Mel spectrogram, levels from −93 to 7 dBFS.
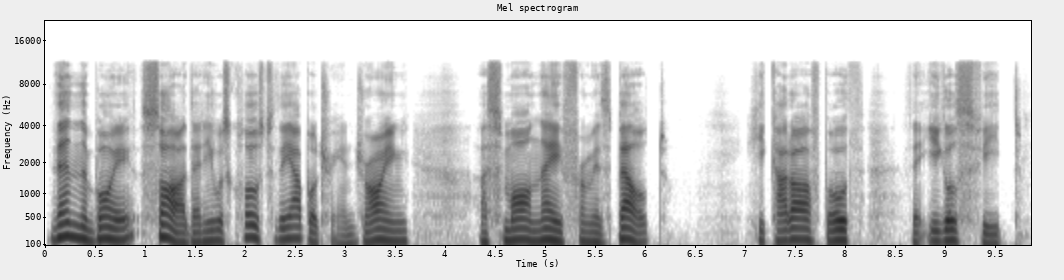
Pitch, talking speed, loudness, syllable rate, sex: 140 Hz, 165 wpm, -19 LUFS, 4.0 syllables/s, male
